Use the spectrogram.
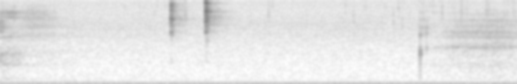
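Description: Two crisp, quiet computer mouse clicks in quick succession during accounting software work, followed by a softer third click, over a steady low electrical hum.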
